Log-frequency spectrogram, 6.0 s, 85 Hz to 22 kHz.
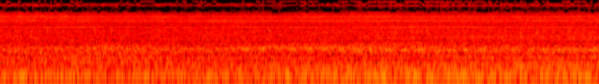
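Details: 2008 Dodge Durango HEMI V8 at idle: steady, even low rumble with no stumble or skip in the beat, running smooth and healthy, in a video on fixing a cylinder 4 misfire (P0304) and MDS cylinder deactivation fault.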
